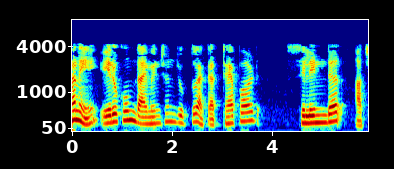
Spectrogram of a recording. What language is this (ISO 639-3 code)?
ben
